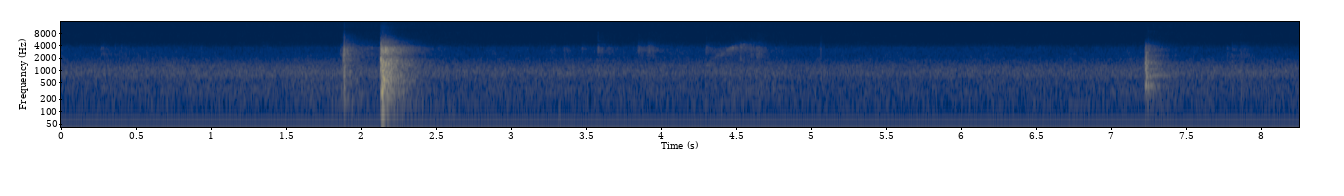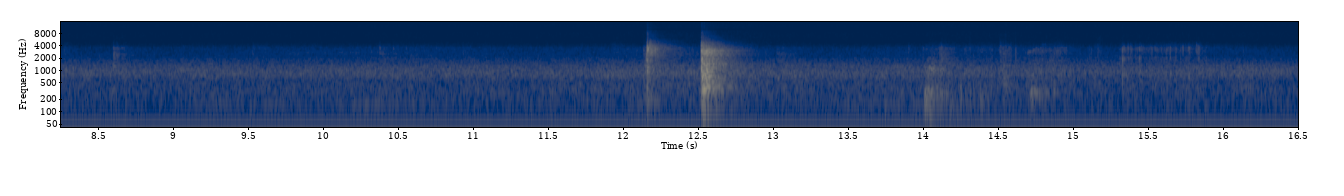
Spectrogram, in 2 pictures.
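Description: Arrows shot from a bow striking cardboard archery targets: twice a short click followed a quarter second later by a louder smack as the arrow hits, about two and twelve seconds in, and a single sharp hit around seven seconds in. A few faint ticks follow near the end.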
